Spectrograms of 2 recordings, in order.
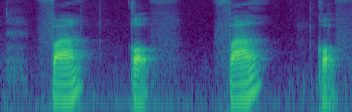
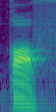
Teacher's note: কফটা জিহ্বার গোড়া থেকে একটু গম্ভীর আওয়াজ উচ্চারিত হয়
